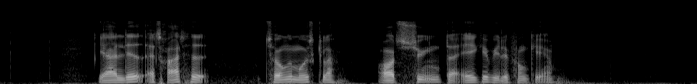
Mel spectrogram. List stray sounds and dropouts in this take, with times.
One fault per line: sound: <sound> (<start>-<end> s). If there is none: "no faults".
no faults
